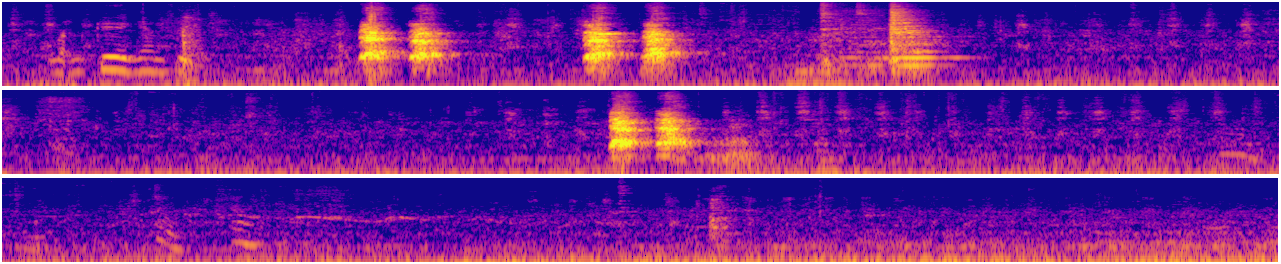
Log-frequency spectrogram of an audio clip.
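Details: Thirty-day-old female French Bulldog puppy during a bath to wash off its newborn crust: several short, sharp harmonic yelps in quick pairs near the start, another pair about halfway, with people talking and splashing in the background.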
